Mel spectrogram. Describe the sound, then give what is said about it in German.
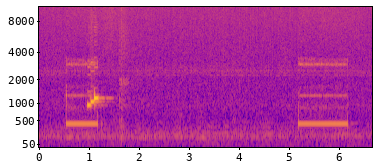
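A telephone call goes out: two steady, buzzy ringback tones of about a second each, separated by a long quiet gap, with a short burst of clicks and tone at the end of the first ring. “Und jetzt wird es, glaube ich, Zeit, dass wir den Florian anrufen.”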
